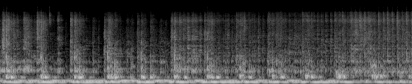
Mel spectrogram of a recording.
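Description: Fast, steady drumming of sharp stick strikes, about five a second, over a low steady hum; a hiss fills in about halfway through. This is traditional drumming for a festival procession.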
